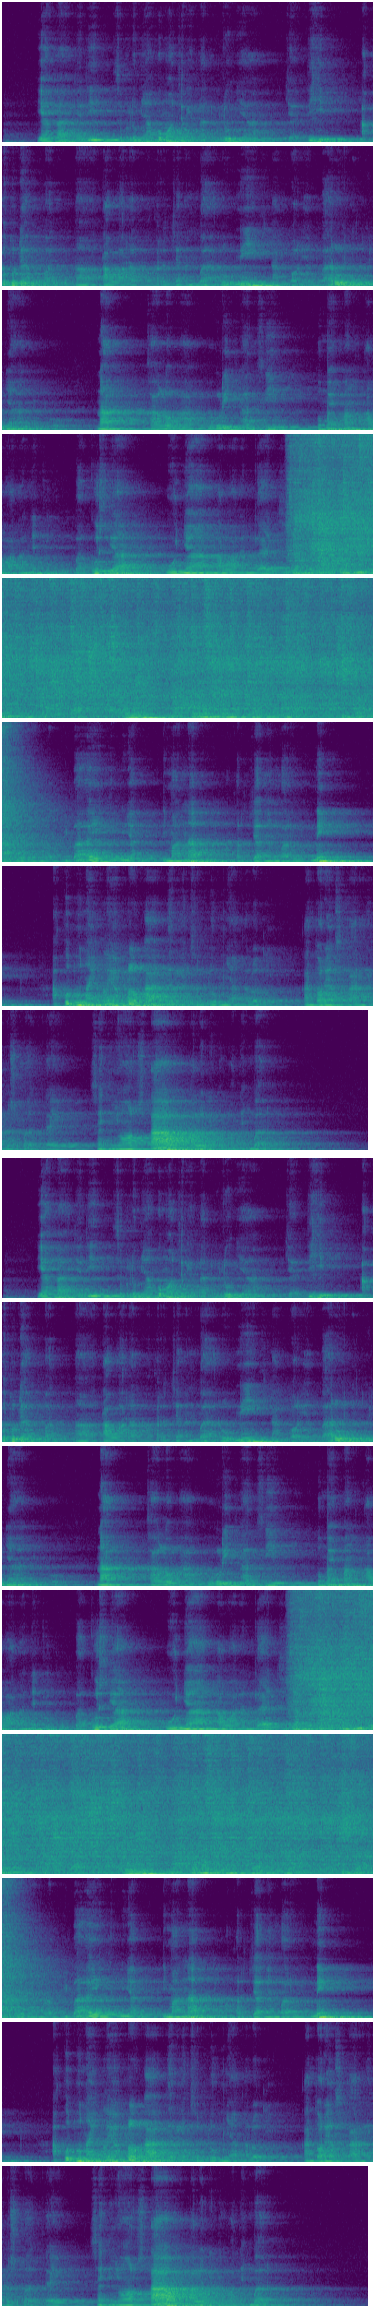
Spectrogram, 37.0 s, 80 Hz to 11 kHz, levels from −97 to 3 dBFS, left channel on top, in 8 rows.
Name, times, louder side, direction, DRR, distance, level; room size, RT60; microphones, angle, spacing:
voice 1, 0.4-3.2 3.6-4.0 4.6-5.3 5.5-9.6 9.8-10.0 10.5-10.7 11.1-12.8 13.2-14.3 14.8-15.5 15.9-18.9 19.2-20.5 20.9-24.9 25.2-27.3 28.6-31.2 31.6-33.2 33.6-35.8, equal, 5° right, -1 dB, 0.9 m, -33 dB
Rain, 17.4-23.3, left 1 dB, 30° left, 2.0 m, -32 dB
15.5 x 6.3 x 3.4 m, 2.3 s
head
